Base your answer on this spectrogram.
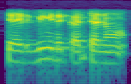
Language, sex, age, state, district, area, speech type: Tamil, female, 60+, Tamil Nadu, Perambalur, rural, conversation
